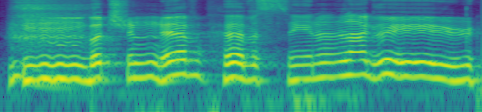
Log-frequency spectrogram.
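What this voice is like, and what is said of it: Deep masculine singing voice. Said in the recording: “giving her a deep man voice”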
